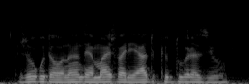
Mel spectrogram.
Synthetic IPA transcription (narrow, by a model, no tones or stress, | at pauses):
ʒoɡʊd̪ɐolɐ̃nd̪ɐɛmajzvaɾiad̪ʊkɪʊd̪ʊbɾaziw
